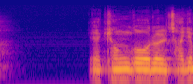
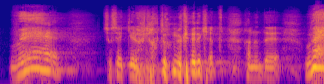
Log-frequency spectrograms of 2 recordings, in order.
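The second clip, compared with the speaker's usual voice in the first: high, rough outburst at God; more aggressive; 6 semitones higher than usual. Retold or imitated. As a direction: blurt it out indignantly. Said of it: "조금 더 과격하게". (하나님께 과격하게 항의하는 목사)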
